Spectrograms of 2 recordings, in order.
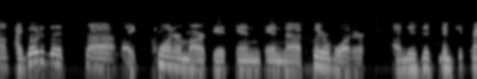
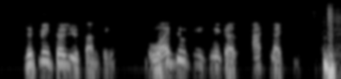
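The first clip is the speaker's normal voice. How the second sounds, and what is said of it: Put-on African accent. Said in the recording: “It's a good African accent. ... That is a very good African accent”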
